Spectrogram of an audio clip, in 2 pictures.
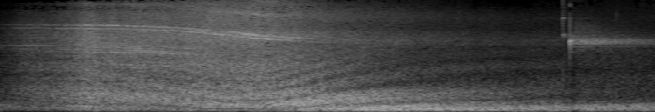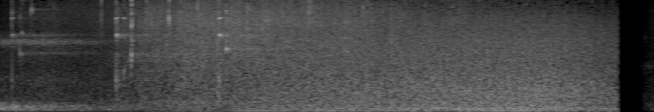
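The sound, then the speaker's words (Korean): A jet airliner taking off, a loud, steady engine roar with a high whine that sweeps downward early on, followed by a few faint clinks before the roar cuts off. “항공기 출발합니다.”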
